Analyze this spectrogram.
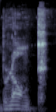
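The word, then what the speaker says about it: blanc: want to say s Blan you're not supposed to pronounce the C so let's try those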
